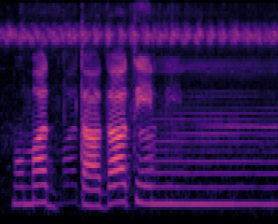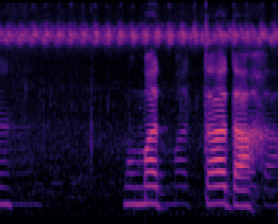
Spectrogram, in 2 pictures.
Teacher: गोल दायरा वक्त की अलामत है, इसके ऊपर हम वक्फ करेंगे। गोल ता जो आखिर में है, वक्फ की हालत में हाई साकिना से बदल कर इसको पढ़ेंगे।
